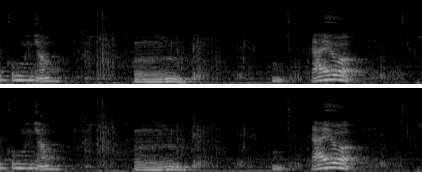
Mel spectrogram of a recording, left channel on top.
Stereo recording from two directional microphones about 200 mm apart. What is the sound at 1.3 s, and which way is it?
Speech, 40° left (ahead or behind).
